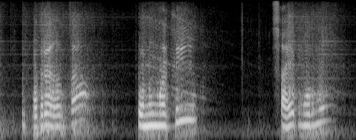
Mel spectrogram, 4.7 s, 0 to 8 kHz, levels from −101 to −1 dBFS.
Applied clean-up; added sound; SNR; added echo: neural mask model RNNoise.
